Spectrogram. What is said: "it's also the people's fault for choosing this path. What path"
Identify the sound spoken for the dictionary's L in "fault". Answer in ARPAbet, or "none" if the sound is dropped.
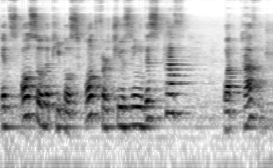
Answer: none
